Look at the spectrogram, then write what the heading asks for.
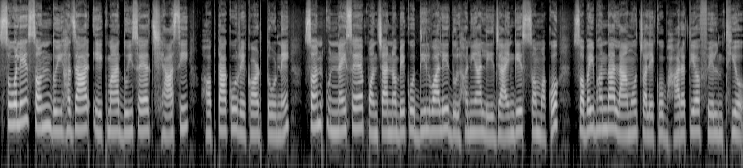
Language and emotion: Nepali, neutral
